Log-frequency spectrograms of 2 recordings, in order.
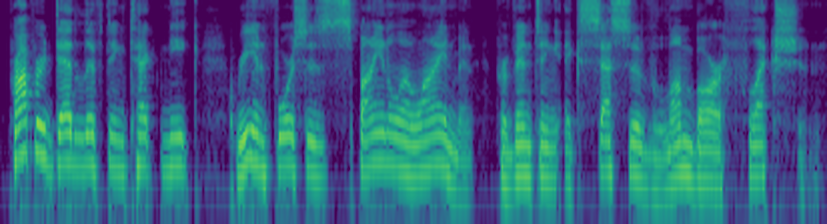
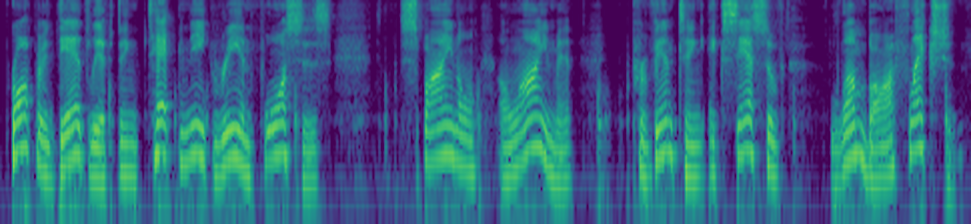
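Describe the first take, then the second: First: It is read in the speaker's usual accent. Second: It is read in a New Zealand accent.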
